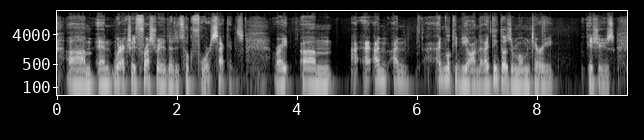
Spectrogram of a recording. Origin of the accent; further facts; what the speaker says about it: Canada; moved away as an adult; now in United States; When I grew up in Canada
